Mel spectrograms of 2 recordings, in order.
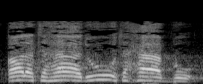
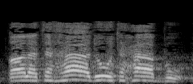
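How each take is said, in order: Both takes have the same delivery.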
